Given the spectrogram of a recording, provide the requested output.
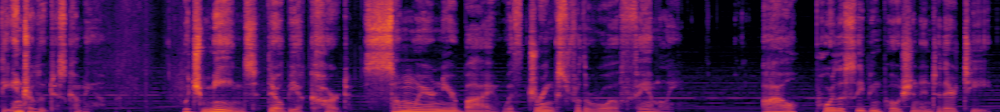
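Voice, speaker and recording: Actor doing a cheeky young thief guy, raspy mid voice, sneaky and playful, music behind. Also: medium pitch, moderate pace, dark tone. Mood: conspiratorial. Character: Zidane, cheeky young male thief with a tail. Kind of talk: theatrical audiobook acting. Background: background music.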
